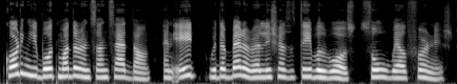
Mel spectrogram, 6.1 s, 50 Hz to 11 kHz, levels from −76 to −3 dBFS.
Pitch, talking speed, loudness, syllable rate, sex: 250 Hz, 195 wpm, -16 LUFS, 5.4 syllables/s, female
